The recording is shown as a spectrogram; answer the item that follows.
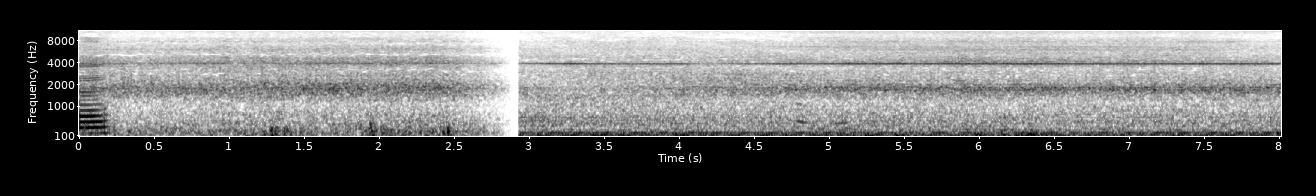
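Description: An engine running at a steady idle, a low hum with a thin high whine over it, that starts abruptly after a short break in the sound about three seconds in.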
